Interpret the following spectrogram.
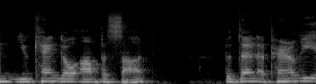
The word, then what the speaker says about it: en passant: This T is silent, someone said. En passant. En passant. Un vin. Un bon vin blanc. Un bon vin blanc. En passant. The irony is that I'm getting it right.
